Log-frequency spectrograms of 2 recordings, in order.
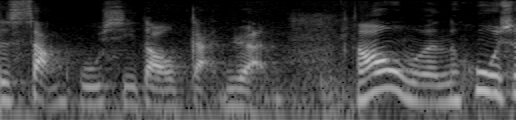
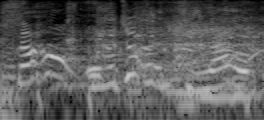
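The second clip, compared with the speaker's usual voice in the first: laughing; 10 semitones higher, 3 dB louder, faster than usual. Real, not acted. Teller laughs recounting panic.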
